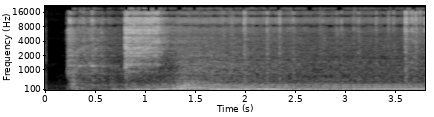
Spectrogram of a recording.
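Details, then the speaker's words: Car just back from fixing a coolant leak at the lower radiator hose clamp, started for a test drive: engine fires, then a sharp slapping burst right after start before settling to idle; the belt's outer ring is thrown. "Whoa, whoa, whoa, whoa, turn it off, turn it off. Yeah, there goes the belt. Yeah. Or at least the outer ring of it."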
